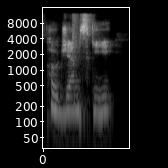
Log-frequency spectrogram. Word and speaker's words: Podziemski: Kareth Burke saying that we're pronouncing this Pojemski.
